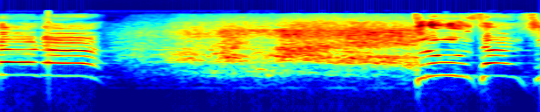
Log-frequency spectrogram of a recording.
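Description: Youth marchers chant a slogan in unison at a political march receiving the Venezuelan president, with loud shouted voices opening and closing the stretch around a sustained crowd roar.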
